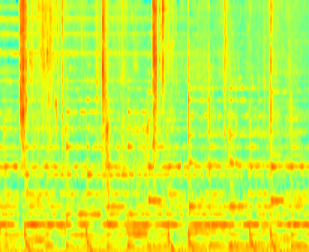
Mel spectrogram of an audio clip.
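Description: Background music with sustained chords and a regular beat, over hiking boots squelching and splashing step by step through wet peat mud and puddles.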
